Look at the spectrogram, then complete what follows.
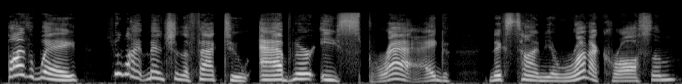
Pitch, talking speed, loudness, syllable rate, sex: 225 Hz, 160 wpm, -18 LUFS, 3.7 syllables/s, female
